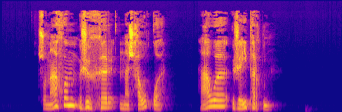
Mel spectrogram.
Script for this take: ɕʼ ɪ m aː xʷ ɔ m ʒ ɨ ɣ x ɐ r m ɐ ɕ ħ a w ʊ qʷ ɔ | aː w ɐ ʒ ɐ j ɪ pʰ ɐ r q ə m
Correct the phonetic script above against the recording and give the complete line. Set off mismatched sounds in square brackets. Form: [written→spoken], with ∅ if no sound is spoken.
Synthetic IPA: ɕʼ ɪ m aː xʷ ɔ m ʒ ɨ ɣ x ɐ r m ɐ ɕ ħ a w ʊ qʷ ɔ | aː w ɐ ʒ ɐ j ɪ pʰ ɐ r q ə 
